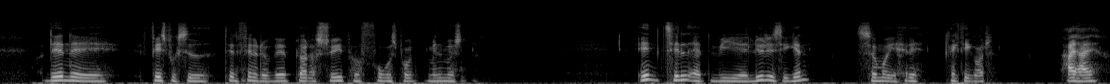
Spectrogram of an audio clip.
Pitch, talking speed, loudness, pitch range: 155 Hz, 150 wpm, -30 LUFS, 145-175 Hz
